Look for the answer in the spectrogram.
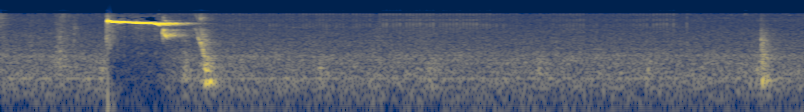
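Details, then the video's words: Richardson's ground squirrels fighting while digging; a single high, thin whistle, slightly falling, lasting about half a second, followed by a soft scrape and a faint click near the end. "穴掘りをしながらケンカするジリス＜Richardson's ground squirrel＞"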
